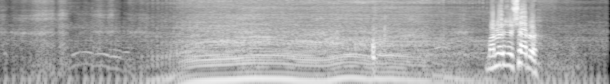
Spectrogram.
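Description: Single-cylinder adventure motorcycle ticking over with an even thump, then revved hard under load for about two and a half seconds as it climbs over a rocky step, the revs rising and then falling away. Near the end, a short loud shout.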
